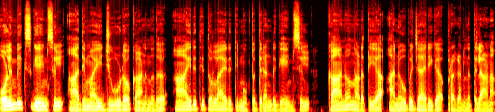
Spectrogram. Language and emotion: Malayalam, neutral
